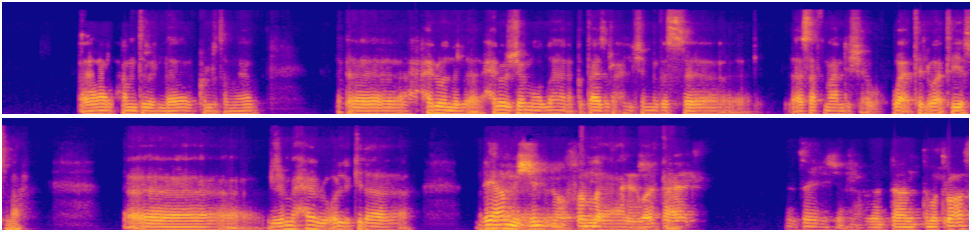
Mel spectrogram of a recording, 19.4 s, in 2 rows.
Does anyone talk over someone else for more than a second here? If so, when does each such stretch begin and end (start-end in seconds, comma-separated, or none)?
14.5-16.6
